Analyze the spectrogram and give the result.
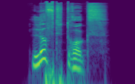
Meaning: genitive singular of Luftdruck
- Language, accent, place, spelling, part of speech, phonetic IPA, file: German, Germany, Berlin, Luftdrucks, noun, [ˈlʊftˌdʁʊks], De-Luftdrucks.ogg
